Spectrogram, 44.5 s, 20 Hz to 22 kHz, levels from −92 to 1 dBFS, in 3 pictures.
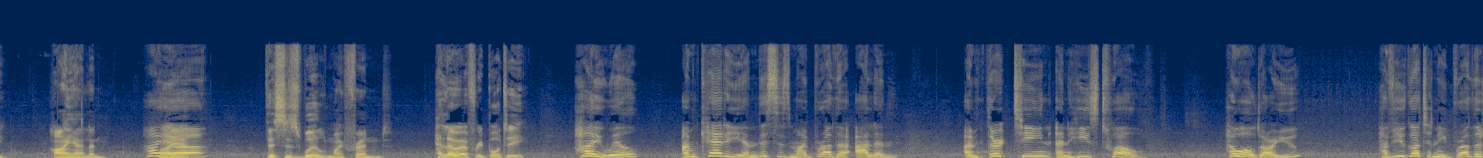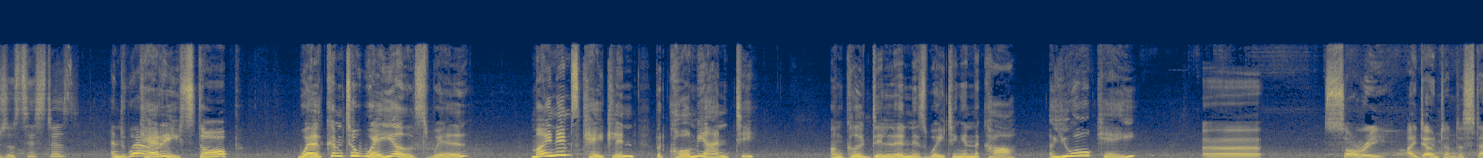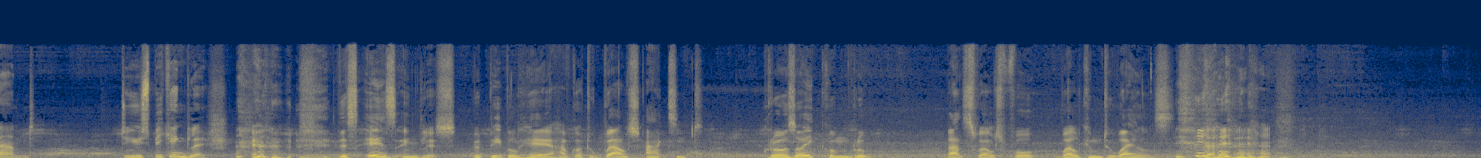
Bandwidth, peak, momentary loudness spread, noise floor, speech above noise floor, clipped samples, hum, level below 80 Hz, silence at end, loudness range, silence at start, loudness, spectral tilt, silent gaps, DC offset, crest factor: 16.5 kHz; -2 dBFS; 17 LU; -43 dBFS; 26 dB; under 0.1%; none; -50 dBFS; 0.2 s; 6 LU; 0 s; -18 LUFS; -4.5 dB/octave; none; under 0.1%; 16 dB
